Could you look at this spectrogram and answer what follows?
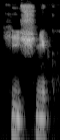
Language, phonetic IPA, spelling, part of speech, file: Russian, [ˈxʲiɕːnʲɪk], хищник, noun, Ru-хи́щник.ogg
- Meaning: predator (any animal or other organism)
